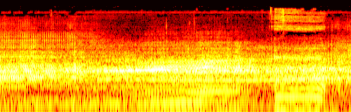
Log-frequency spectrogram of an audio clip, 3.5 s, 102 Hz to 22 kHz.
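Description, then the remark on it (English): The number 24 race car's engine roars steadily, its pitch shifting as it drives past on the track coming out of the gloom, with a brief high whine near the end. “If that's the 24 car coming out of the gloom.”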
